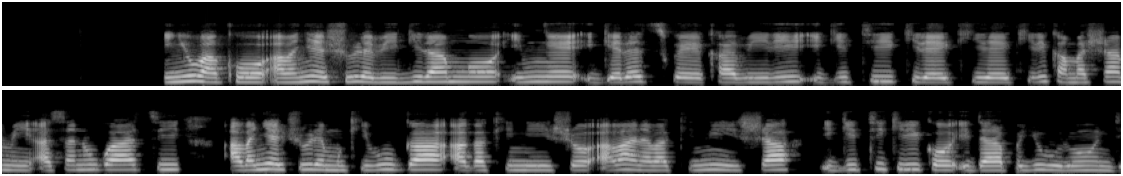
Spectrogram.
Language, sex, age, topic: Rundi, female, 18-24, education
